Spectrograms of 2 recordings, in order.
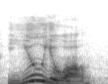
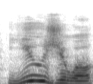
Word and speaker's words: usual: are very very common if you are someone that pronounces the word usual as ual I'm telling you you are not being understood let me show you how to pronounce the word usual correctly break it up into three syllables U that second syllable the one with the underline needs to be voiced put your hand on your throat and feel for the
